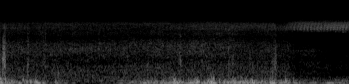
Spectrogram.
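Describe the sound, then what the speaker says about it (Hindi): Forest stream water flows steadily near a lake outlet in Uttarakhand, a continuous rushing wash heard close and fairly loud, with some wind buffeting the microphone. "आप पानी की आवाज़ सुन रहे होंगे, ज़्यादा ही आ रही है कुछ"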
